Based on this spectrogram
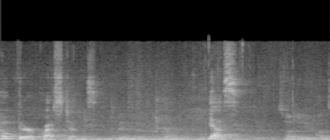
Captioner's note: laugh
